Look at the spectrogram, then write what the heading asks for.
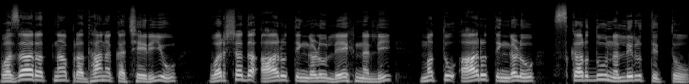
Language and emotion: Kannada, neutral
